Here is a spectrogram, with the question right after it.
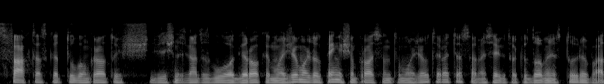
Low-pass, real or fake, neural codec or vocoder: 7.2 kHz; fake; codec, 16 kHz, 16 kbps, FunCodec, trained on LibriTTS, 50 frames a second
